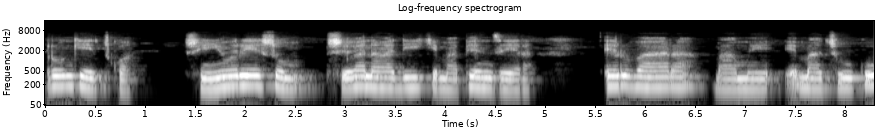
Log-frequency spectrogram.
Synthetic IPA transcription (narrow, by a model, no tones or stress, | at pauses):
ro̞ŋɡe̞d͡zwa | ʐ̥iɲo̞ɾe̞so̞ʐ̥e̞ʋanaʋaɗikimape̞nze̞ɾa | e̞ɾuʋaɾamamwemad͡zuku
